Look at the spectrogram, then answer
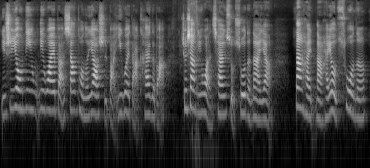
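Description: A woman's voice: on the high side, fairly quick, close to an everyday voice. A woman voicing a furious banker father. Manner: scolding, shouting accusations. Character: outraged middle-aged male banker father.

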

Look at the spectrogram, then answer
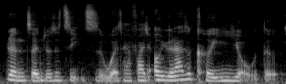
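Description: A woman's voice: on the low side, steady tone, fast, vocal fry, dark tone. A woman hosting a casual podcast chat, asking curious, probing questions.

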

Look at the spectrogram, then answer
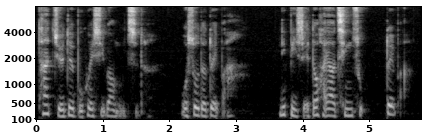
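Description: A woman's voice: lowish voice, steady tone, moderate pace, breathy edge. A woman voicing an anxious young woman who pleads and scolds through tears in a retold drama. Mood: tearful. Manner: pleading then scolding, crying.

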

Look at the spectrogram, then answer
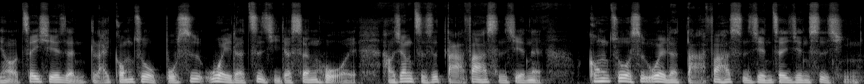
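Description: Deep mellow-voiced man. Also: breathy edge. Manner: tags nearly every phrase with a drawn-out "hm" particle and chuckles often. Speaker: podcast host. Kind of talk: casual personal storytelling.

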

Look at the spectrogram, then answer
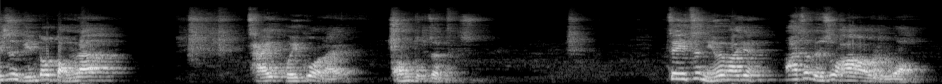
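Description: A man who is an author and teacher, giving an informal lecture in a conversational way and often checking in with the listeners. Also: sits high. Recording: very echoey room.

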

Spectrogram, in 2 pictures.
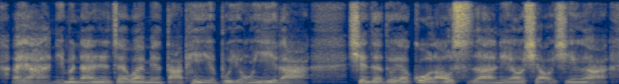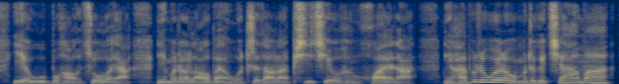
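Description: A man voicing a tired housewife who scolds her husband in a shrill, tearful way. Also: expressive, fairly quick, darkish tone, breathy edge, dry recording, studio quality. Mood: caring. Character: upset tired housewife, woman, middle-aged.

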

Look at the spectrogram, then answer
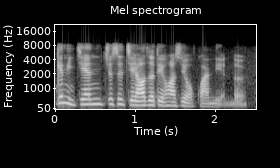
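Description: A woman co-hosting a casual chat, teasing and reacting quickly. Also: medium pitch, expressive, a bit bright, no echo. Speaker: podcast co-host.

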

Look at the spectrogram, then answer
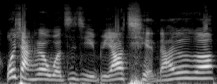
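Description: A woman casually shares her impressions of a course, talking in an animated, self-mocking way with many restarts. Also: fairly high pitch, fast talker, no room sound. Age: 20s. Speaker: course participant sharing reflections. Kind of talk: casual spoken sharing.

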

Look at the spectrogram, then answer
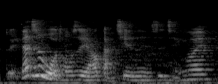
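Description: A young woman, a theater director and podcast guest, telling a story in a lively, casual way and cursing now and then. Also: medium pitch, racing. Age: young adult. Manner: lively storyteller, swears casually, repeats "对对对". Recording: roomy echo.

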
